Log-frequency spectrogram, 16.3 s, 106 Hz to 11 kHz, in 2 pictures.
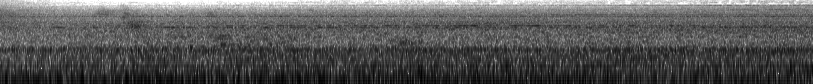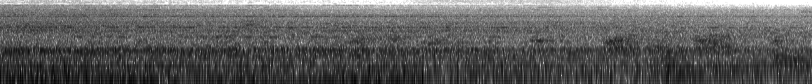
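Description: Class 69 diesel-electric locomotive passing slowly at the head of a freight train, its EMD 710 diesel engine giving a deep, steady rumble. About three-quarters of the way through, the engine sound drops away suddenly, leaving the quieter rolling of the freight wagons on the rails.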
